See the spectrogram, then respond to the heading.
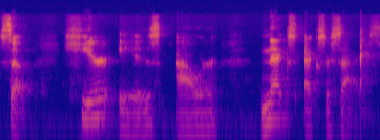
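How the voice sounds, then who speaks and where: A woman talks at a very slow pace with vocal fry. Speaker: author and workshop presenter. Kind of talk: workshop talk.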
